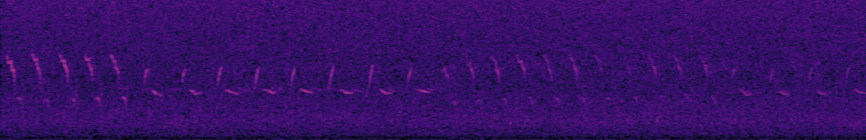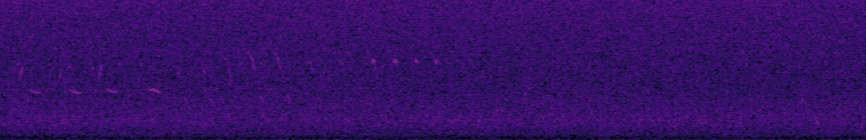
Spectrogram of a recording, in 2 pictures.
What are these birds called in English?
American Pipit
